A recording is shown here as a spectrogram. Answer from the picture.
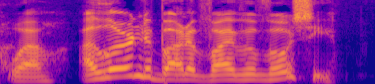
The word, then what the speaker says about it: viva voce: I did look up the pronunciation. Okay. Yeah, viva voce.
